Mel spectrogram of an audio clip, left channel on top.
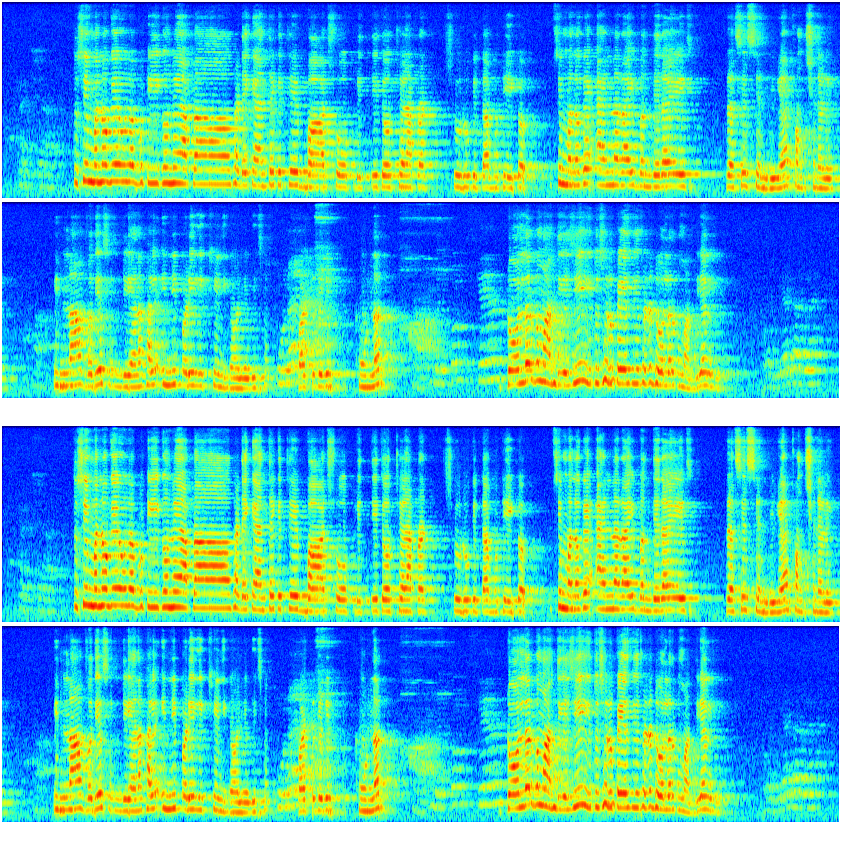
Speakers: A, on the left; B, on the right.
A: ਅੱਛਾ।
B: ਤੁਸੀਂ ਮੰਨੋਗੇ ਉਹਦਾ ਬੁਟੀਕ ਉਹਨੇ ਆਪ ਆਪਣਾ, ਸਾਡੇ ਕਹਿਣ ਤੇ ਕਿੱਥੇ ਬਾਹਾਰ ਛੋਪ ਲਿੱਤੀ ਤੇ ਉੱਥੇ ਆਪਣਾ ਸ਼ੁਰੂ ਕੀਤਾ ਬੁਟੀਕ, ਤੁਸੀਂ ਮੰਨੋ ਕਿ ਐਨ ਆਰ ਆਈ ਬੰਦੇ ਦਾ ਇਹ, ਡਰੈਸਿਸ ਸੀਂਦੀ ਹੈ ਫੰਕਸ਼ਨਲੀ।
A: ਹਾਂ
B: ਇੰਨਾ ਵਧੀਆ ਸਿੰਧੀ ਹੈ ਨਾ, ਹਾਲੇ ਇੰਨੀ ਪੜ੍ਹੀ ਲਿਖੀ ਨਹੀਂ, ਲਰੇਡੀ,
A: ਹੁਨਰ ਹੈ
B: ਬਟ
A: ਨਾ
B: ਜਿਹੜੀ ਹੁਨਰ
A: ਹਾਂ ਬਿਲਕੁਲ, ਸਕਿੱਲ ਕਿਸੇ
B: ਡੋਲਰ
A: ਵੀ
B: ਕਮਾਉਂਦੀ
A: ਤਰ੍ਹਾਂ
B: ਹੈ
A: ਦਾ।
B: ਜੀ ਤੁਸੀਂ ਰੁਪਏ ਦੀ ਛੱਡੋ, ਡੋਲਰ ਕਮਾਉਂਦੀ ਅਗਲੀ।
A: ਵਧੀਆ ਗੱਲ ਹੈ।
